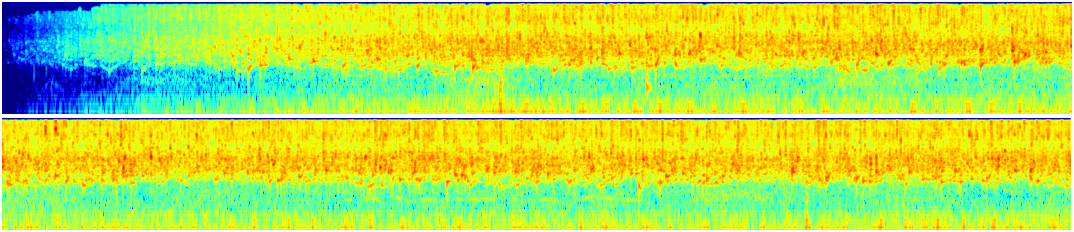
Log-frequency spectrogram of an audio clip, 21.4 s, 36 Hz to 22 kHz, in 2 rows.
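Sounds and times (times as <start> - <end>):
creek flowing: 1.3 - 21.3.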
